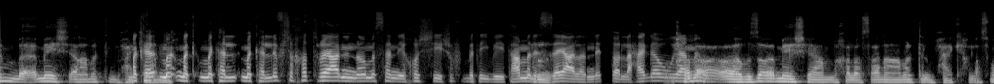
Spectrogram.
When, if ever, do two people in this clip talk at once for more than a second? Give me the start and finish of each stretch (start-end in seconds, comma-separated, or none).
none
